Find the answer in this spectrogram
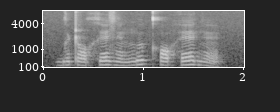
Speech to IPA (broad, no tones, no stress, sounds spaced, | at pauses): ɡ ə ʈ ɔ x ɛ z ɛ̃ ŋ ɵ kʰ ɔ h ɛ ɡ ɛ̃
